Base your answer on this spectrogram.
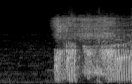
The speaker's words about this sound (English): This guy recorded me dozing off. Can you do that? I want to hear you snore like that.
